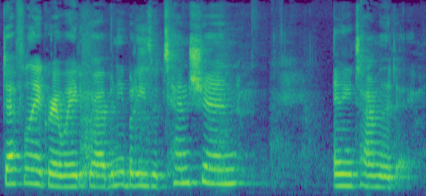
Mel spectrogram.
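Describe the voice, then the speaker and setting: A woman's voice: fairly high pitch, fairly even intonation, quick pace, a little hiss or hum. A woman presenting a casual product demonstration, explaining things step by step.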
